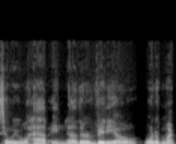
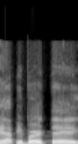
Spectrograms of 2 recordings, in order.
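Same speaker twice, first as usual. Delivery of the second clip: much higher and louder, slowed, a big celebratory happy birthday; excited cheer; 11 semitones higher, 14 dB louder, slower than usual. Real, not acted. Vlogger cheering his channel's fourth birthday, excited. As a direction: belt it like a party cheer.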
